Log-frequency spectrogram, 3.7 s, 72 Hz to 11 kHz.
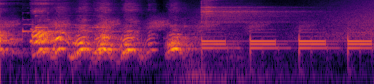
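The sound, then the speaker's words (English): A burst of excited, overlapping dog barks and yaps, loud, followed by four evenly spaced short electronic beeps. “Emery says their grandma has 4 dogs, so they want a robot to walk all of them.”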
